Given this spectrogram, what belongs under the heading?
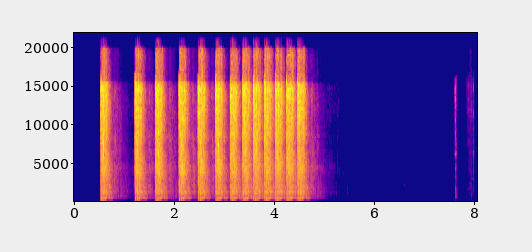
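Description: A rapid burst of about a dozen loud, sharp shots from a home-built AR rifle emptying its magazine at targets, the reports coming quicker toward the end before a short ringing tail and silence, with faint clicks afterward.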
